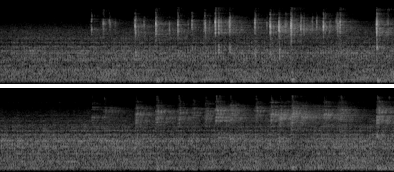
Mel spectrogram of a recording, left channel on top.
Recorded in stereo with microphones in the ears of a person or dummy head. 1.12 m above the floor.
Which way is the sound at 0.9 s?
80° left.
